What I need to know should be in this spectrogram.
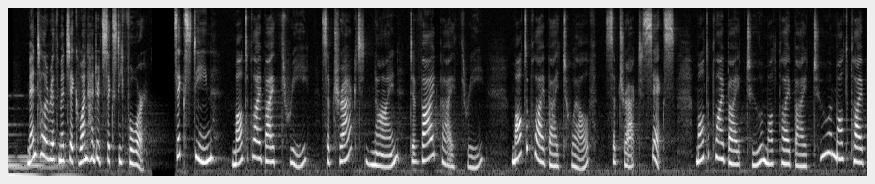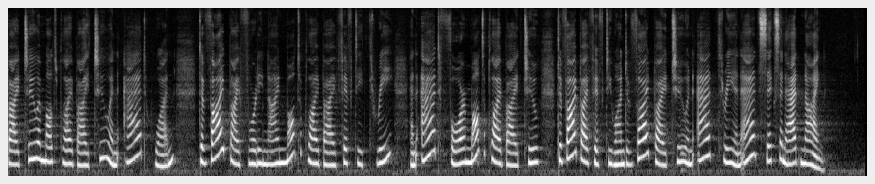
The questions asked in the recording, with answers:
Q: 16 multiply by 3, subtract 9, divide by 3, multiply by 12, subtract 6. Multiply by 2 and multiply by 2 and multiply by 2 and multiply by 2 and add 1. Divide by 49, multiply by 53 and add 4. Multiply by 2, divide by 51, divide by 2 and add 3 and add 6 and add 9.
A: And the answer is 69.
